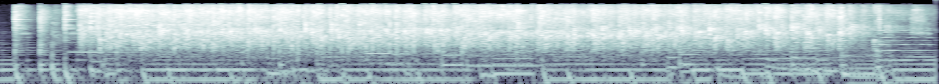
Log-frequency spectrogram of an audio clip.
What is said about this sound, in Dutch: Mag ik een groot applaus voor de uitspraak van meester Frank Visser?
